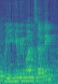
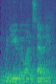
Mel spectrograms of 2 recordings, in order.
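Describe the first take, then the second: First: Says "Will" instead of would; will you. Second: Says "Would" at the start of the ask; would you. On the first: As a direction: start the question with "Will you". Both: Shown as a demonstration. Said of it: "You are saying would".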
